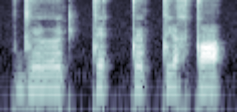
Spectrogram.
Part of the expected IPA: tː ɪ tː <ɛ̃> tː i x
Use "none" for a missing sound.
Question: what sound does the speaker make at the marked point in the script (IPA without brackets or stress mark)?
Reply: ɛ̃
